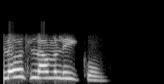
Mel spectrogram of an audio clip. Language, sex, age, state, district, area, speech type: Kashmiri, female, 18-30, Jammu and Kashmir, Baramulla, rural, conversation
